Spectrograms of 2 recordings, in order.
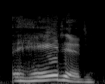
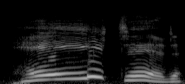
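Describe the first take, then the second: First: "hated" hit hard and louder; emphatic dislike. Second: "hated" stretched long and slow, rising high; drawn-out emphatic dislike. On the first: Host confessing dislike of the voice cast, emphatic. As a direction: punch the word "hated". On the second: Host repeating his dislike of the cast, drawn out. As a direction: drag out "hated" with force. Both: Real, not acted.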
